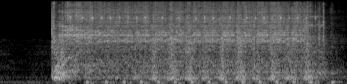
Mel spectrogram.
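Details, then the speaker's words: John Deere D110 lawn tractor, Briggs & Stratton engine, good battery, spark and fuel present, cranking during a compression test; starter spins the engine fast and perfectly evenly with no compression strokes and no firing: no compression, cause not yet found. "no compression let's pop this valve cover y'all think the engines blowed up"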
